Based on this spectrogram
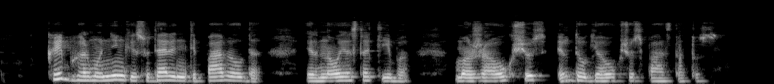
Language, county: Lithuanian, Vilnius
